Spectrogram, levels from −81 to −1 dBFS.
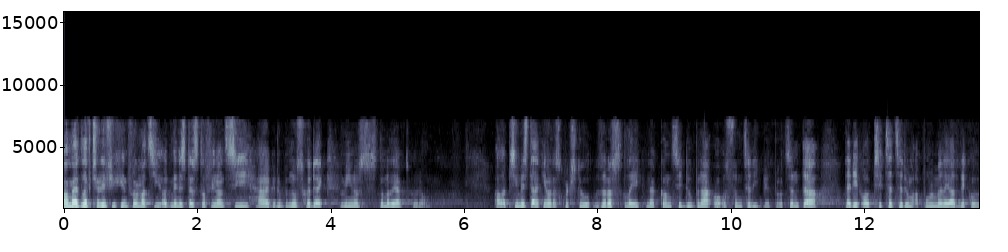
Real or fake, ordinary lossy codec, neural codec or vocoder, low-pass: fake; AAC, 48 kbps; codec, 16 kHz, 1.1 kbps, Voila-Tokenizer; 7.2 kHz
